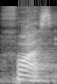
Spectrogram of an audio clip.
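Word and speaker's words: farce: फास्ट, इसको हम फास्ट pronounce करते हैं।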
